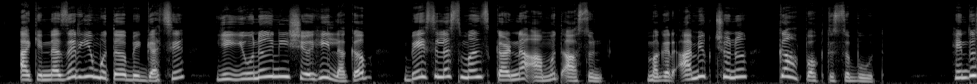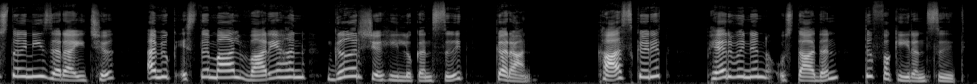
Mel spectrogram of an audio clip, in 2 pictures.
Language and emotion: Kashmiri, neutral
